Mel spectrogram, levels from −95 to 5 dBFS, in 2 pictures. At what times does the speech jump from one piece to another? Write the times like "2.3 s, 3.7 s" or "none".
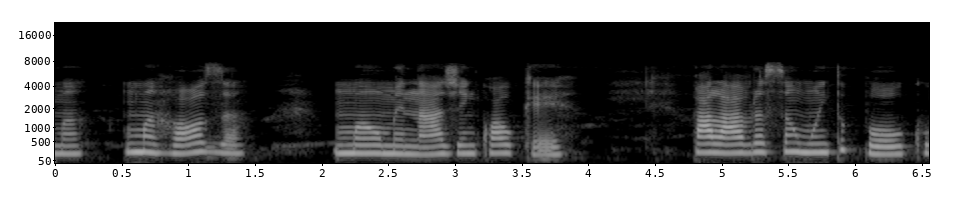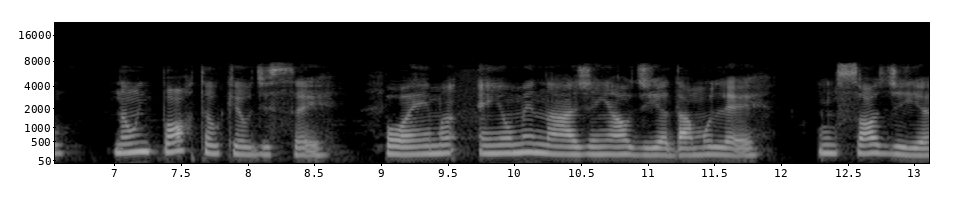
9.0 s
